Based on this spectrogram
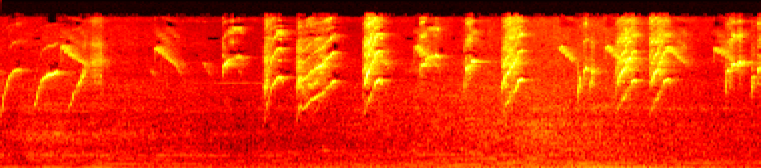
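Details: Young long-tailed shrike, described as full of varied fill-in phrases and fighting spirit. It gives a loose string of high, sweeping and rising notes with irregular gaps, over a steady low hum.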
